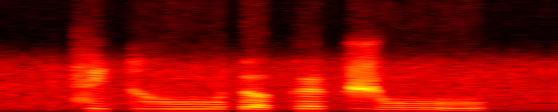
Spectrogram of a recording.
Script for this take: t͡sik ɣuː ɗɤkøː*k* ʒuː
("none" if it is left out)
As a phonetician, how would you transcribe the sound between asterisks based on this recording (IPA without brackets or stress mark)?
k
